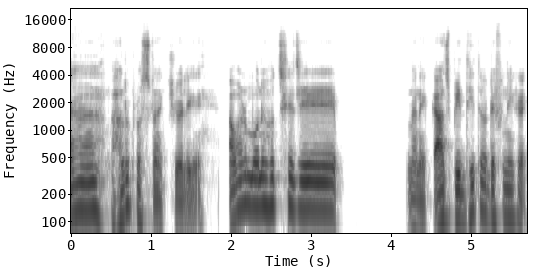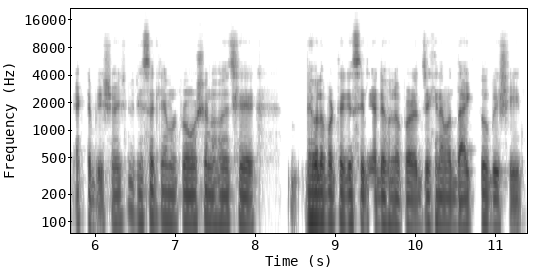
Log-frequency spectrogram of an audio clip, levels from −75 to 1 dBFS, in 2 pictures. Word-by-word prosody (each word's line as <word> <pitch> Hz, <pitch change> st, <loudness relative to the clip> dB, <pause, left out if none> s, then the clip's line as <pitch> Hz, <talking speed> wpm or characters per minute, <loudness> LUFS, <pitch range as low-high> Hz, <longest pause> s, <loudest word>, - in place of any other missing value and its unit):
আহ 135 Hz, +1 st, +3 dB, 0.2 s
ভালো 110 Hz, +7 st, 0 dB
প্রশ্ন 110 Hz, -1 st, -2 dB
actually 80 Hz, +1 st, -3 dB, 0.5 s
আমার 140 Hz, +7 st, +2 dB
মনে 150 Hz, 0 st, +4 dB
হচ্ছে 150 Hz, +1 st, -2 dB
যে, 140 Hz, -, +5 dB, 1.3 s
মানে 85 Hz, -1 st, -2 dB, 0.2 s
কাজ 105 Hz, -, +6 dB
বৃদ্ধি 110 Hz, +2 st, +1 dB
তো -, -, 0 dB
definitely 110 Hz, +1 st, -2 dB, 0.3 s
একটা -, -, -5 dB
বিষয় 95 Hz, -, -3 dB
হিসেবে 125 Hz, +6 st, -9 dB
রিসেন্টলি 105 Hz, +1 st, 0 dB
আমার 100 Hz, -1 st, -2 dB
প্রমোশন 100 Hz, +1 st, +1 dB
হয়েছে 95 Hz, 0 st, 0 dB, 0.8 s
ডেভেলপার 105 Hz, 0 st, +4 dB
থেকে 100 Hz, -1 st, +3 dB
সিনিয়র 95 Hz, -1 st, 0 dB
ডেভেলপারে। 90 Hz, -1 st, +1 dB
যেখানে 95 Hz, 0 st, 0 dB
আমার 90 Hz, -1 st, -1 dB
দায়িত্বও 85 Hz, +3 st, 0 dB
বেশি। 85 Hz, -1 st, -1 dB
100 Hz, 145 wpm, -25 LUFS, 95-110 Hz, 1.3 s, কাজ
